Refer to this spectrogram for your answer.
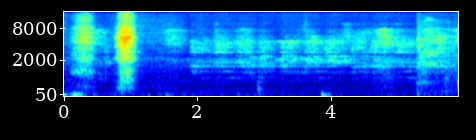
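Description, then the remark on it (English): An English bulldog gives a couple of sharp, wet snorts, the loudest one bursting out near the start, followed by quieter snuffling and shuffling noises. “You can hear it snort. Oh, that's an English bulldog, by the way,”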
